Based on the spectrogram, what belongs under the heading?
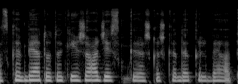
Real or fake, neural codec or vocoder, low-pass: real; none; 14.4 kHz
